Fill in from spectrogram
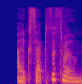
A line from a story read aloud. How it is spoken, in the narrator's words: said Suleiman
